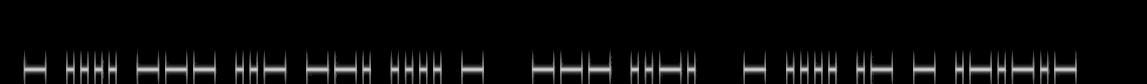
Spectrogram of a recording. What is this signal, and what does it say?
Morse code, heard as a keyed tone, about 17 wpm, 700 Hz. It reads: THOUGHT OF THAT.
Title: Sentences from Top 300 Words 17wpm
